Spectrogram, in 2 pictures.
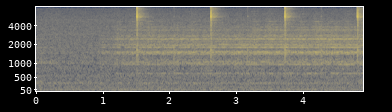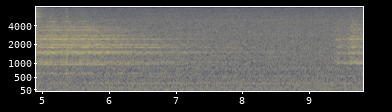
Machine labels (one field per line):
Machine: valve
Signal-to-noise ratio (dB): -6 dB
